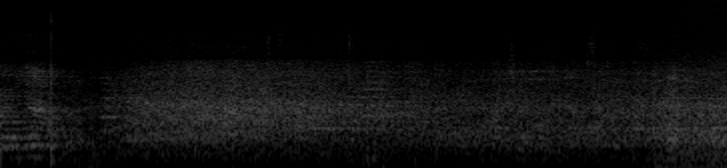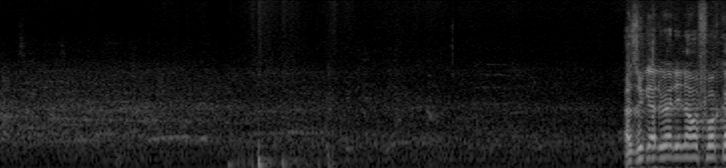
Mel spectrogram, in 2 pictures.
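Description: A large audience laughs and murmurs.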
